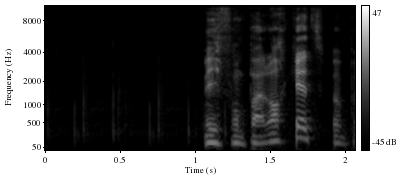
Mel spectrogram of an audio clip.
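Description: A man speaks loudly and animatedly into a close microphone.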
